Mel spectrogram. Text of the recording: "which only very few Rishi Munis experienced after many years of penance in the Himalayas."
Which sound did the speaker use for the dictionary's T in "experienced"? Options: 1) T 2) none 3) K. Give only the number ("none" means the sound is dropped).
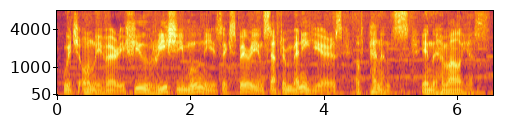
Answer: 1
